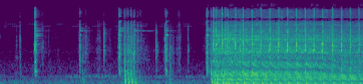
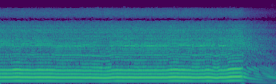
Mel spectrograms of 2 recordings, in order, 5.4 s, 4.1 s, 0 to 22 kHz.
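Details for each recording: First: Stihl MS661c with forged Wiseco piston, first tank of 40:1 mix, 32-inch bar, cutting soggy poplar: uneven burbling four-stroking and bogging on the first cut, cleaning up on the second cut. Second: Stihl MS661c chainsaw rebuilt with a forged Wiseco piston, first tank on 40:1 mix, 32-inch bar in soggy poplar: steady high buzz holding pitch through the cut, dipping slightly under load, winding down cleanly; cuts nicely, though some bogging was noticed.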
